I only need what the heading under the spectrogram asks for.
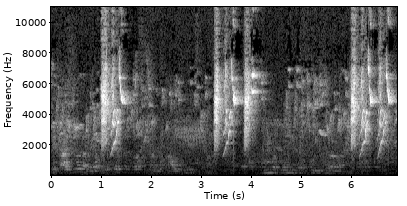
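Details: Caged European goldfinch, subspecies balcanica, entered in a world championship of goldfinch song held in Serbia, 2017; bursts of bright, twittering high notes come in three clusters about two to three seconds apart, with quiet gaps between.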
